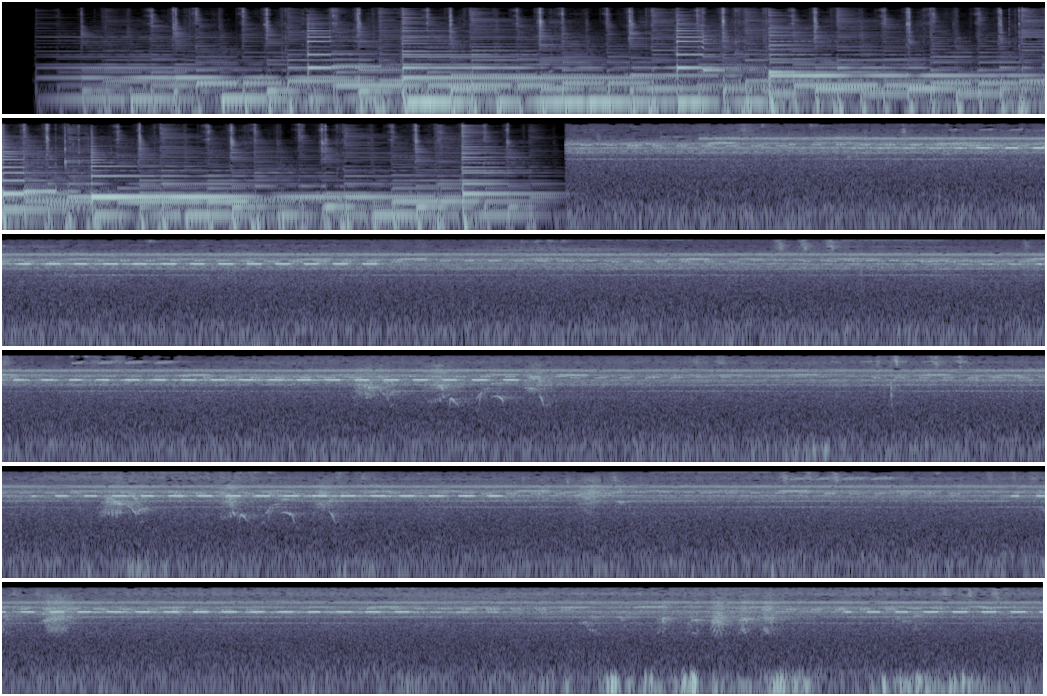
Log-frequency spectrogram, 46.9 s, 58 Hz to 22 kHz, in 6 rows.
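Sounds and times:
high-pitched insect chorus: 12.1s - 46.9s
rapidly pulsing insect call: 12.1s - 46.9s.

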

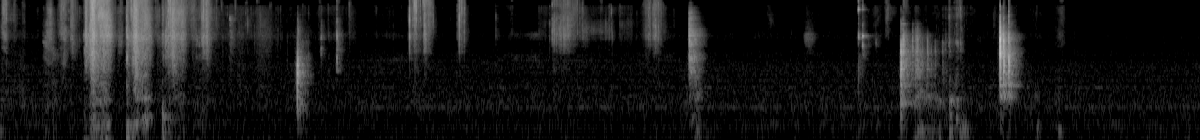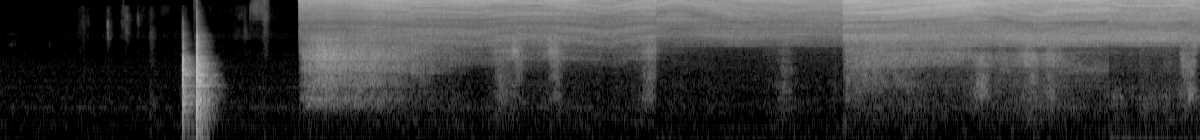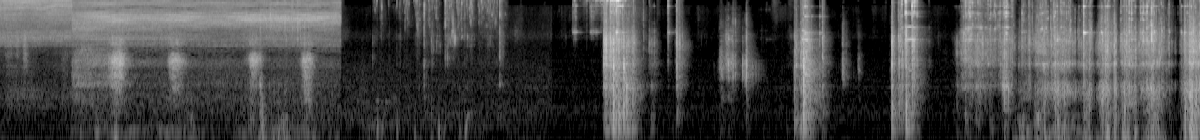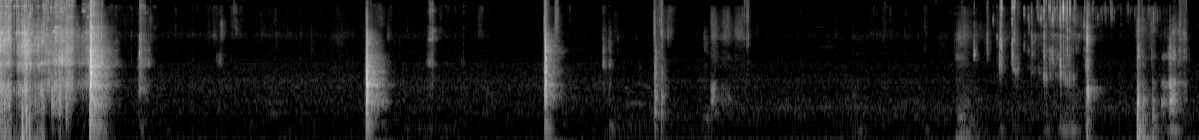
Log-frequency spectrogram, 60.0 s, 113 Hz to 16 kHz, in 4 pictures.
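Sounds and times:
airbrush hissing: 18.8s - 34.3s.

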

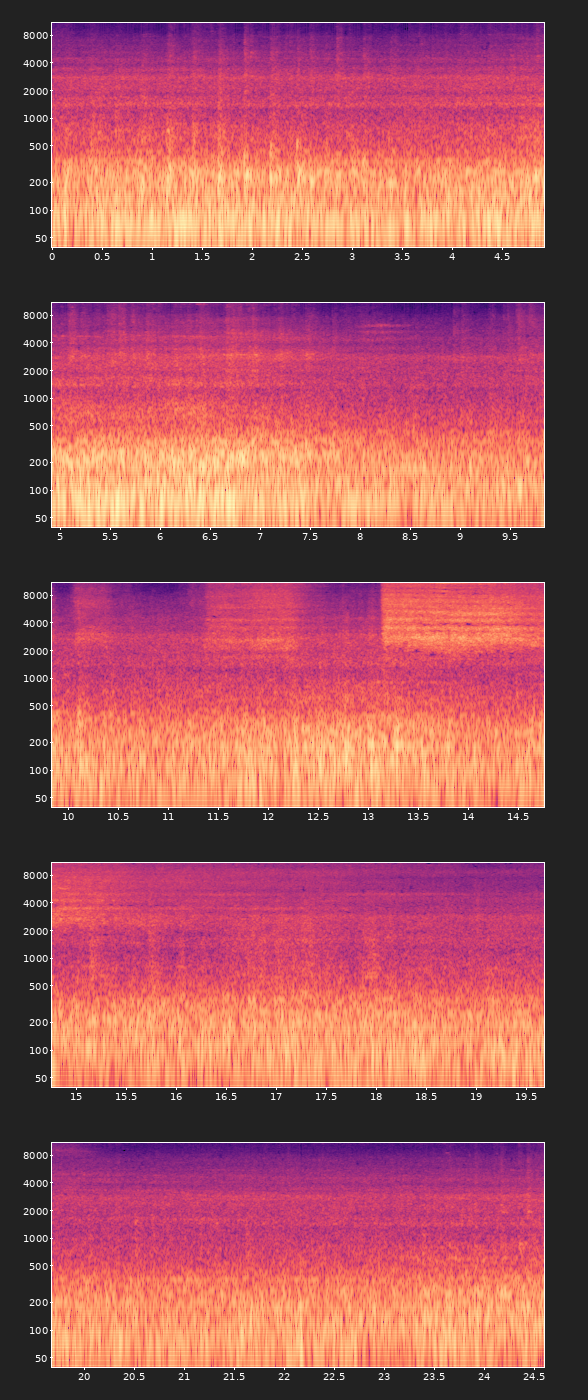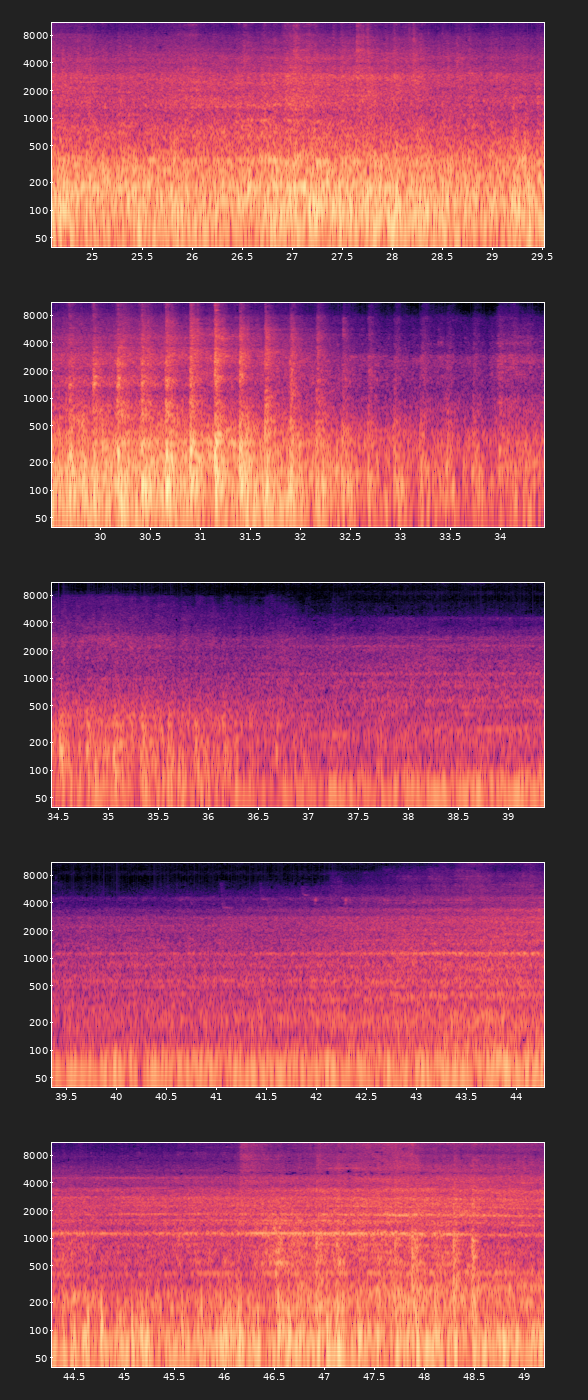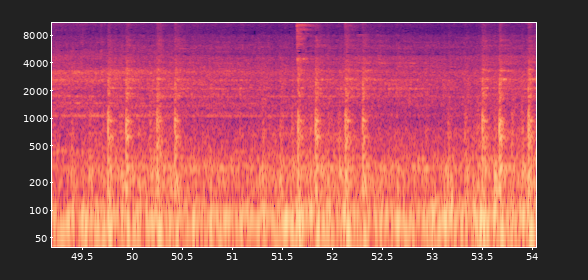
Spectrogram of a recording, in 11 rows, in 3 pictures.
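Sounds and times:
freight train wheels clacking: 0.0s - 3.9s, 4.5s - 20.8s, 23.4s - 37.0s, 46.0s - 54.0s
passenger train approaching: 0.0s - 54.0s.

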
